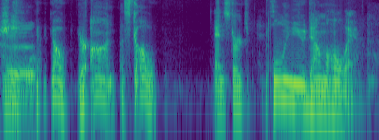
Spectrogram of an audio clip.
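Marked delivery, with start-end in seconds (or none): 0.0-2.0 soft, hushed whisper. Narrating a figure who pulls a character down a hallway: whisper. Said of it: "And you just hear this whisper".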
